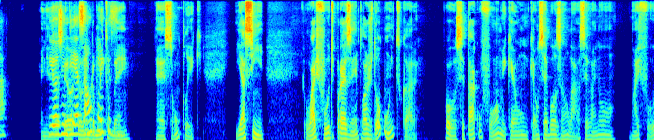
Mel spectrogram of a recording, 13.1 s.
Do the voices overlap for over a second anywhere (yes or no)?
yes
